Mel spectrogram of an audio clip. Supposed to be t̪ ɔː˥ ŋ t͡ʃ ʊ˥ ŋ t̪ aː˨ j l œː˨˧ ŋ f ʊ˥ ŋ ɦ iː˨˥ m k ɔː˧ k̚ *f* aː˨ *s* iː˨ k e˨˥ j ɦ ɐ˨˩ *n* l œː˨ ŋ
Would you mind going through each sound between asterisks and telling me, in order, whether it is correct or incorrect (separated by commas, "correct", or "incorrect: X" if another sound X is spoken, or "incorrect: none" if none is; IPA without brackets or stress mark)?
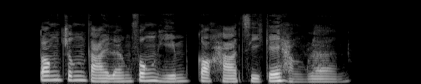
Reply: incorrect: h, incorrect: t͡s, incorrect: ŋ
